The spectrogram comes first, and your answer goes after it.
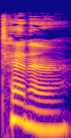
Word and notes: tenner: American English

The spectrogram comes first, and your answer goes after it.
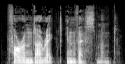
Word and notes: foreign direct investment: British English

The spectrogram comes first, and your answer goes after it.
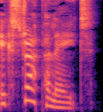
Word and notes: extrapolate: British English

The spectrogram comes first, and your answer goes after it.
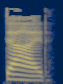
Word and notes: died: British English

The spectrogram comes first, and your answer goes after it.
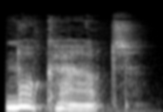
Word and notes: knockout: British English

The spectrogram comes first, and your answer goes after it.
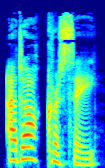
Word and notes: adhocracy: American English

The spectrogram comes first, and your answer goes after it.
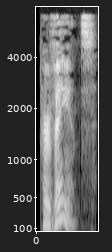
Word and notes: purveyance: British English

